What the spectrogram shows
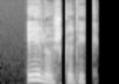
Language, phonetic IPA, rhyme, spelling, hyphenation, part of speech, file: Hungarian, [ˈeːløːʃkødik], -ødik, élősködik, élős‧kö‧dik, verb, Hu-élősködik.ogg
- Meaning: to parasitize, to live on others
